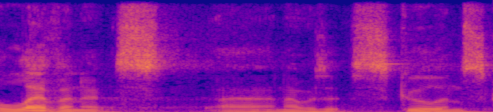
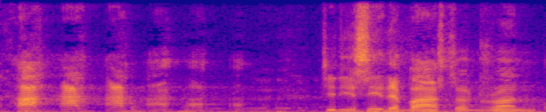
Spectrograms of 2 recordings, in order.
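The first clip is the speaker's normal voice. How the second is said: big, loud, higher mock belly laugh, then a boast; gloating Viking laugh; 7 semitones higher, 5 dB louder than usual. Drunken Vikings at the feast gloat over the fleeing enemy, booming mock laughter. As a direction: roar with laughter like a victorious warrior at a feast.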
